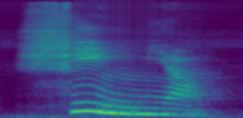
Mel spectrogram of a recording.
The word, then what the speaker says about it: scimmia: Jadi, she dan she itu kayak bahasa Inggris. Kapan kita bicara bahasa Inggris dan lihat S dan H, itu pronunciasinya kayak SCI dan SCE di bahasa Italia.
